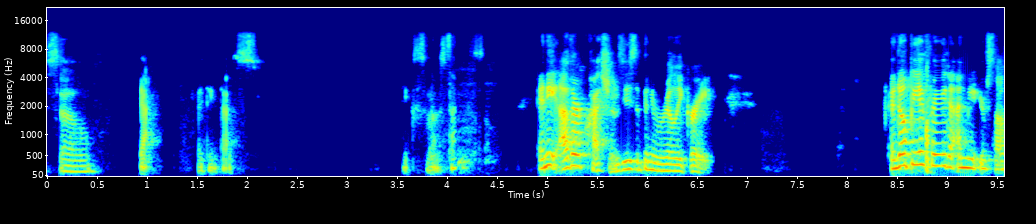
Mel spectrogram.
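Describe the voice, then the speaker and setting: Using vocal fry and long, frequent pauses, a woman at medium pitch speaks with very wide pitch swings and big swings in loudness. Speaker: education leadership consultant. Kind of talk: webinar Q&A. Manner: fast.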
